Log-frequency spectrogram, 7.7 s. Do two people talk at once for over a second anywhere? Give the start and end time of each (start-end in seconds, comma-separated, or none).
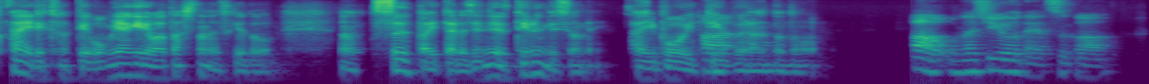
none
